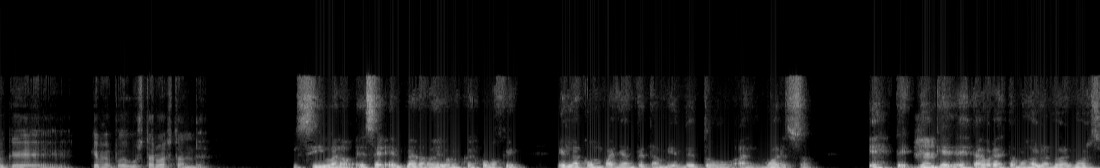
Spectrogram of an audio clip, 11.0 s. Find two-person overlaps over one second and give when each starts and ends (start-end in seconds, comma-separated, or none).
none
